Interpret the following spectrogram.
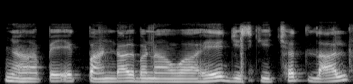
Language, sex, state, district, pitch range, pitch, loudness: Hindi, male, Madhya Pradesh, Dhar, 135-160 Hz, 145 Hz, -16 LUFS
